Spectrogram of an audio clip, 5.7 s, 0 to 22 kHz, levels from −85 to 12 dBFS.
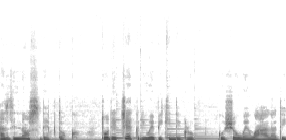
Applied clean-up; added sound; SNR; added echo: none; Plucked string instrument + Bowed string instrument; 17 dB; none.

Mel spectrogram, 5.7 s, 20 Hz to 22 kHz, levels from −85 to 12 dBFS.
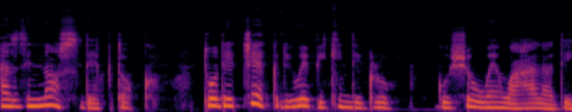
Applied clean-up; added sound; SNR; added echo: neural mask model Resemble Enhance denoiser.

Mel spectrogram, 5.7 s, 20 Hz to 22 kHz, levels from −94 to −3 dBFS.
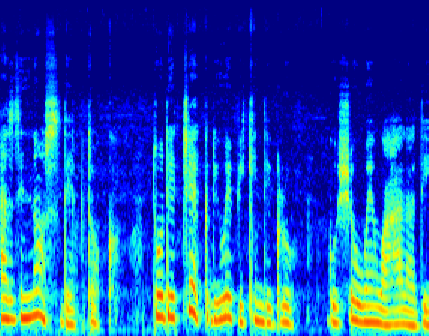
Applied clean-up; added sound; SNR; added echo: none; none; none; none.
